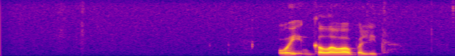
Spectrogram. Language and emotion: Russian, neutral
